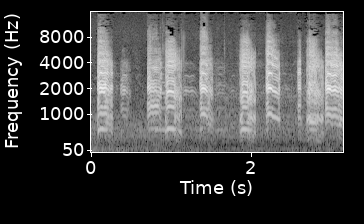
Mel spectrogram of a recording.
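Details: Close, loud honks of taiga bean goose (Anser fabalis): harsh, nasal two- and three-note bursts with strong harmonics, separated by brief pauses, background otherwise quiet.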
